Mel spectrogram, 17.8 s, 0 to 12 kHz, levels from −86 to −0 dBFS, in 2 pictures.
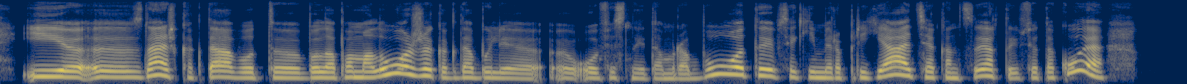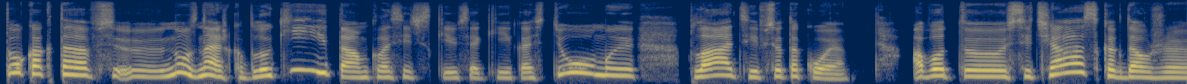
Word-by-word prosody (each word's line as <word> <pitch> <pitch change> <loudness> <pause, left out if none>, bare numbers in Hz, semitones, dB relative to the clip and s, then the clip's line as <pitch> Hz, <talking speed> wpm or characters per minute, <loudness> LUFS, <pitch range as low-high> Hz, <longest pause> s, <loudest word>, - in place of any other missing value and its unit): И, 220 -1 +2
э, 200 0 +1
знаешь, 235 +3 +2
когда 200 +3 -1
вот, 180 -1 -6
э, 180 -1 -1
была 185 +1 0
помоложе, 240 - +2
когда 185 -2 -5
были, 170 -3 -5
э, - - -9
офисные, 170 -1 -8
там, 160 0 -9
работы, 250 - +1
всякие 195 -3 -7
мероприятия, 190 +6 0
концерты 180 +3 -4
и - - -11
всё 180 +2 -9
такое. 185 - -1 0.6
То 345 +1 +2
как-то 295 -3 +4
всю 230 +1 -6
у 210 -1 -3
ну, 305 +6 +4
знаешь, 250 -3 +4
каблуки 250 - +1
и - - +5
там 195 - +1
классические 195 -2 -6
всякие 175 +1 -8
костюмы, 260 - 0 0.4
платья 225 0 +3
и - - -5
всё 225 +4 -2
такое. 170 -11 -2 0.5
А - - +3
вот, 240 +1 +5
э, 215 -1 +4
сейчас, 285 - +2
когда 205 -3 +3
уже, 185 -1 -3
205 Hz, 140 wpm, -22 LUFS, 180-245 Hz, 0.6 s, и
